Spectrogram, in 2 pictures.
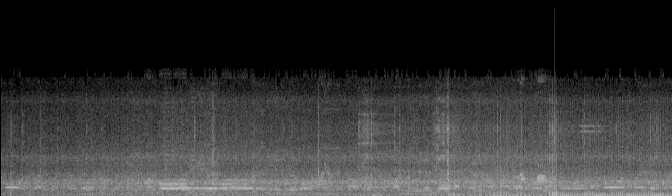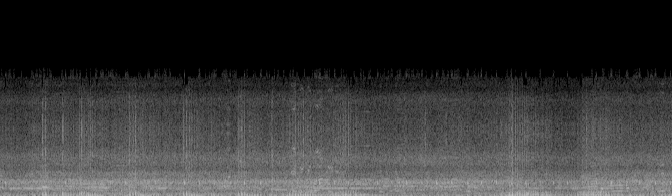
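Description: A bus engine idles nearby.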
